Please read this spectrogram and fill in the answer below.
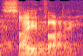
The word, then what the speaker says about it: Syfy: How do you pronounce it now? S-Y-F-Y, sci-fi.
